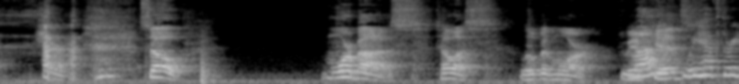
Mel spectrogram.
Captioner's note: laughs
